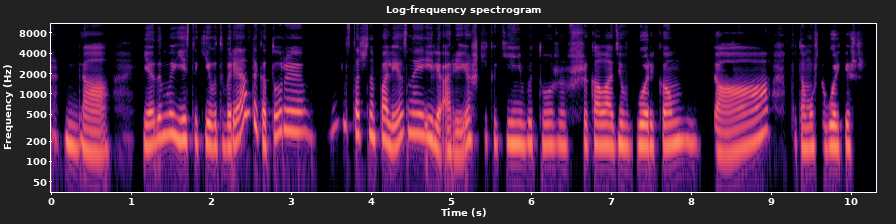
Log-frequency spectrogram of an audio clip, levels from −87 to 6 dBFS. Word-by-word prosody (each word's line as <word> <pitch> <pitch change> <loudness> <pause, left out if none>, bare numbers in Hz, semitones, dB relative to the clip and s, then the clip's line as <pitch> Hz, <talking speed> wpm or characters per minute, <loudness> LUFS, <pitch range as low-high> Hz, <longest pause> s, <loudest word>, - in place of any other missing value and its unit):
Да, 155 -6 -1 0.4
я 180 +1 +2
думаю, 240 +3 +2
есть 210 0 +3
такие 190 -2 0
вот 175 +2 -3
варианты, 210 - +2
которые, 270 - +1 0.3
ну, 315 +5 -15
достаточно 255 -7 0
полезные, 235 +6 +1
или 210 -6 +3
орешки 160 - -2
какие-нибудь 190 -2 -1
тоже 180 -1 -3
в - - -19
шоколаде 180 0 +1
в 170 - -3
горьком. 180 +2 +2 0.2
Да, 160 - +1 0.3
потому 165 -4 -2
что 170 -1 -11
горький 170 0 +3
ш - - -16
185 Hz, 140 wpm, -24 LUFS, 170-220 Hz, 0.4 s, есть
